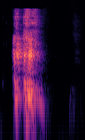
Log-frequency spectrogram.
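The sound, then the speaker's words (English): A female dog gives a single short, harsh cough, a fairly loud burst lasting under half a second, followed by silence. “My dog just coughed.”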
